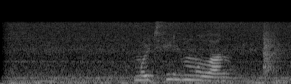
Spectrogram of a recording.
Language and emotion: Russian, neutral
